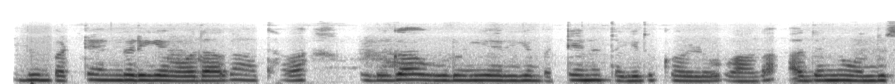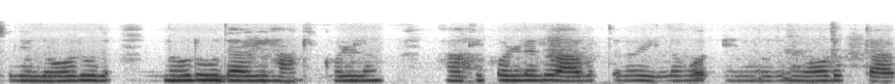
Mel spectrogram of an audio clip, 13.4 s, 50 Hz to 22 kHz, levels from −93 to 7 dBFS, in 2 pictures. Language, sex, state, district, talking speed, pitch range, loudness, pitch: Kannada, female, Karnataka, Mysore, 90 wpm, 215-235 Hz, -18 LUFS, 225 Hz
